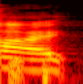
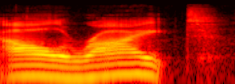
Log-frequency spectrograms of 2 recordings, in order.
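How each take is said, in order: First: It is squeezed into a single syllable. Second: Both syllables are said in full. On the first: "I say I" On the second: "instead of saying all right"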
